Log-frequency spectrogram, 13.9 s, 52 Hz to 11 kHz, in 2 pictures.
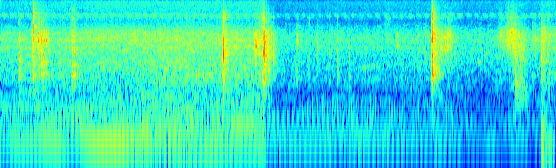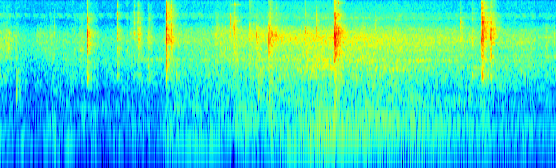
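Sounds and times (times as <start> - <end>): metal parts clicking and knocking: 0.2 - 1.1, 5.3 - 5.8, 7.8 - 11.6, 12.6 - 13.9.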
